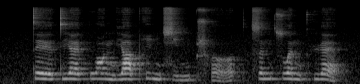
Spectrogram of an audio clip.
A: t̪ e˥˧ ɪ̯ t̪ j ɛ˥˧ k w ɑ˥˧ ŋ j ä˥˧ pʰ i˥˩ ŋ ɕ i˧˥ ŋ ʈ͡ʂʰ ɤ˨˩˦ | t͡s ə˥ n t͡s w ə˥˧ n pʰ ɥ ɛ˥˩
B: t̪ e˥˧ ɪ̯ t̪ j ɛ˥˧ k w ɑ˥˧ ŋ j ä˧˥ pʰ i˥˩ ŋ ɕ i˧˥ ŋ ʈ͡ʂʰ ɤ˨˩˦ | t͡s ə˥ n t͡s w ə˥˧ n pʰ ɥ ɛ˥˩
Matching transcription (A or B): A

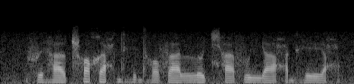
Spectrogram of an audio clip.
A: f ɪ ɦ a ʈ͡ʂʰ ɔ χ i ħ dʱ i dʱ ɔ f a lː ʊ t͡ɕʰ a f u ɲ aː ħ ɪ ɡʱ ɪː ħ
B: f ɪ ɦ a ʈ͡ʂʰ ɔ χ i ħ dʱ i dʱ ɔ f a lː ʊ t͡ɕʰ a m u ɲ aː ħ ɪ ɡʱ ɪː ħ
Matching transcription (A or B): A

